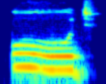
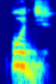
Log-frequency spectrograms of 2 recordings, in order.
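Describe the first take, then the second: First: The vowel is drawn out long. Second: The vowel is short and quick. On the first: The speaker calls it right. "वाव के sound को हमें थोड़ा ज़्यादा खींचना होता है" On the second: The speaker calls it wrong. "पूज को हम ऐसे भी पढ़ सकते थे"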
